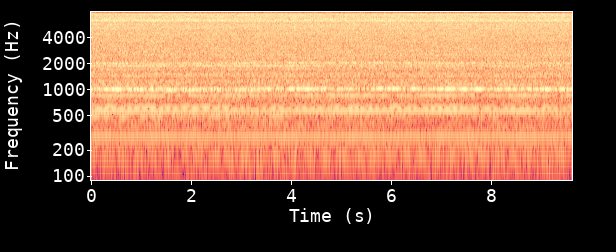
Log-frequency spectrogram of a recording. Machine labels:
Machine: fan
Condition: abnormal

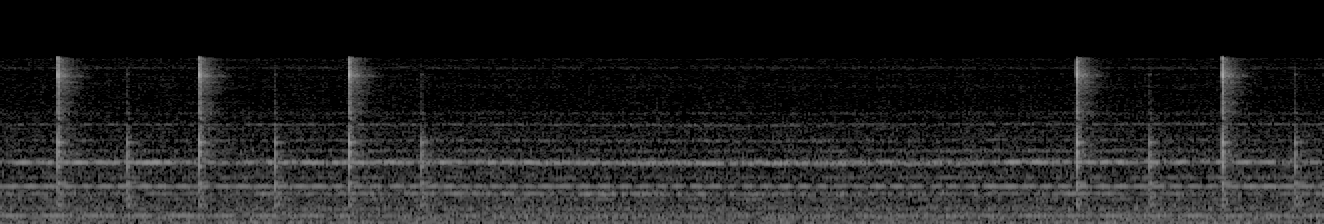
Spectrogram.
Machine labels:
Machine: valve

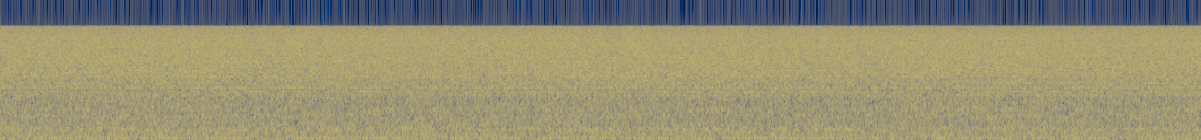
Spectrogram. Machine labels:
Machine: fan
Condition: abnormal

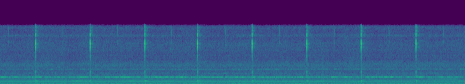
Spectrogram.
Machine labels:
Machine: valve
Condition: abnormal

